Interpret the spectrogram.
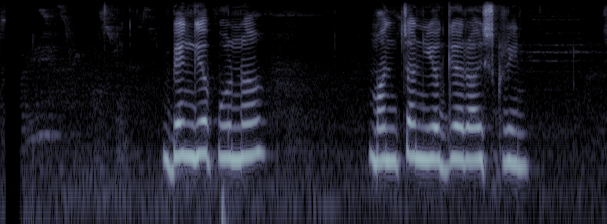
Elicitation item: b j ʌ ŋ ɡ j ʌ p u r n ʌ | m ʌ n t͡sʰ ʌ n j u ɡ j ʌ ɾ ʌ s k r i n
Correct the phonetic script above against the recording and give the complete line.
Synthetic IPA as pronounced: b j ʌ ŋ ɡ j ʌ p u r n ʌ | m ʌ n t͡s ʌ n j o ɡ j ʌ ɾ ʌ s k r i n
